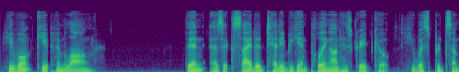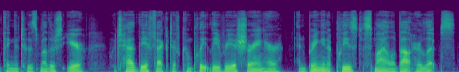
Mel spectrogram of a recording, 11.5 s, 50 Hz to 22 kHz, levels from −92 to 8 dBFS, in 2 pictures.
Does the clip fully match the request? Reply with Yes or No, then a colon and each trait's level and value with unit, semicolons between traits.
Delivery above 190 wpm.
Yes: average, 200 wpm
